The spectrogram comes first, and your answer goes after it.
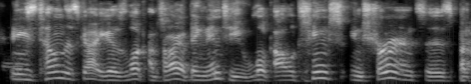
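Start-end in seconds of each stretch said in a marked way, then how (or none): none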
